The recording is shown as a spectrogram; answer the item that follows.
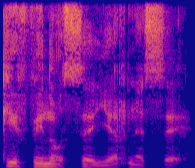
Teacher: anytime a word ends with an E sound, he reduces it to A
